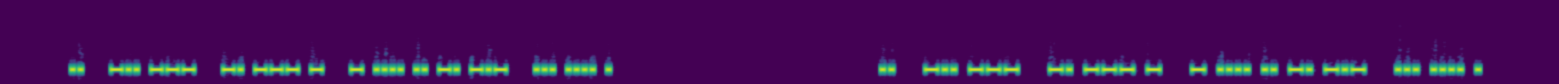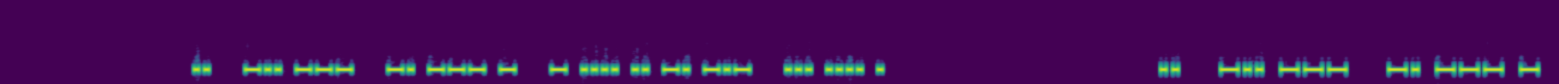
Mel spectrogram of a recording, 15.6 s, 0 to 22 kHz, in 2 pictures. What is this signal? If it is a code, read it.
Morse code, heard as a keyed tone, about 51 wpm, 700 Hz. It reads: I DO NOT THINK SHE I DO NOT THINK SHE I DO NOT THINK SHE I DO NOT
